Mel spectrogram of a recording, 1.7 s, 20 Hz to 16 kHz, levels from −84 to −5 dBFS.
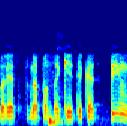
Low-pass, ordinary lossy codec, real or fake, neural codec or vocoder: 14.4 kHz; MP3, 64 kbps; real; none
